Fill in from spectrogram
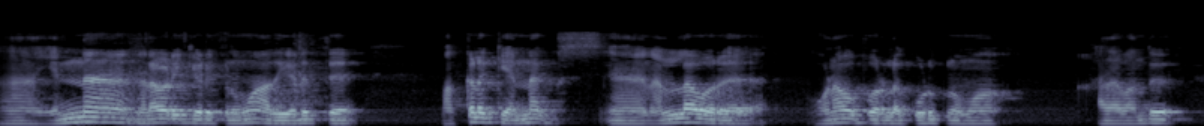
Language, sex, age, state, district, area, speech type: Tamil, male, 30-45, Tamil Nadu, Salem, urban, spontaneous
